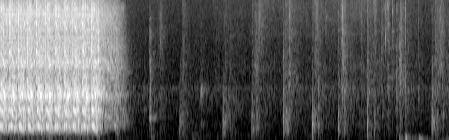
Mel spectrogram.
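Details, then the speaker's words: Toyota Camry cranking on a good battery with empty fuel tank; about two seconds of fast, even cranking that never catches, then quiet clicks; starter spins engine strongly; normal strong cranking, no start due to no fuel. "This was this idea that how this good battery rotates that my car. And normally if we have everything okay and our starter rotates that in this way, our car starts."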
